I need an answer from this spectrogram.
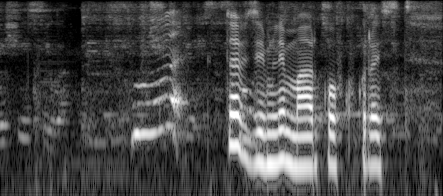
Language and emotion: Russian, neutral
